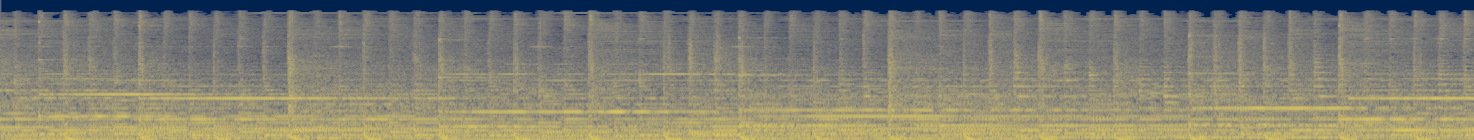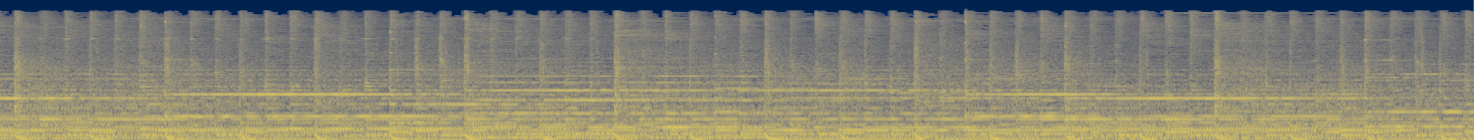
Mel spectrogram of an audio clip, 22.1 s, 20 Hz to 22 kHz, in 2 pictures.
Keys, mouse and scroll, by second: 12.0-12.5 scroll up 1, 12.5 scroll down 1, 12.9 alt+click, 14.0 scroll down 1, 14.6 scroll up 2, 14.8 alt+middle click, 15.1 alt+click, 20.9 scroll up 1, 21.3 scroll down 1, 22.0 alt+middle click.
